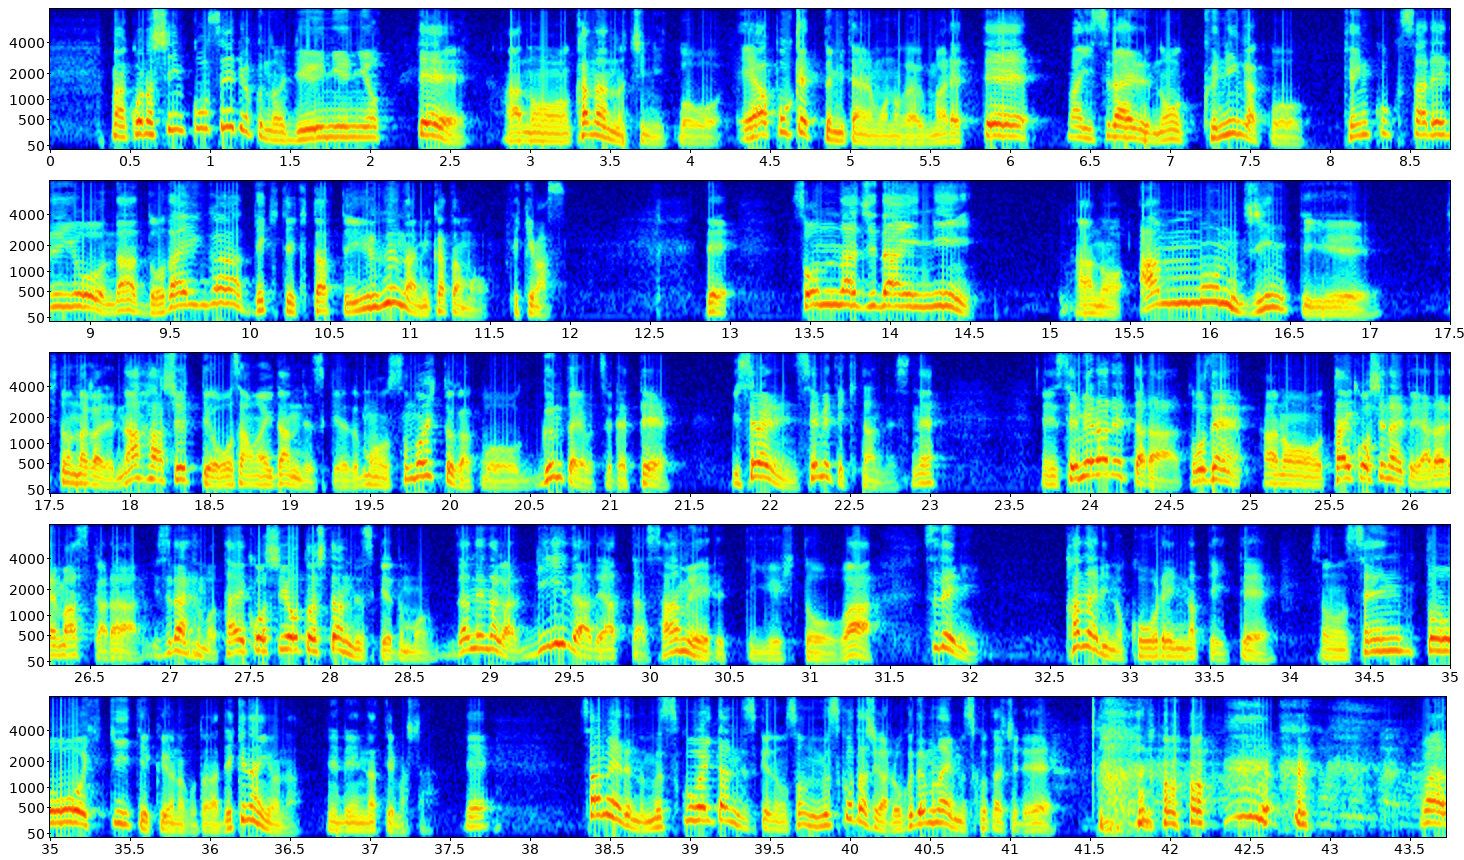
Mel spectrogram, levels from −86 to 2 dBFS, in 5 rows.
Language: Japanese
